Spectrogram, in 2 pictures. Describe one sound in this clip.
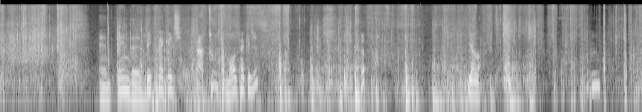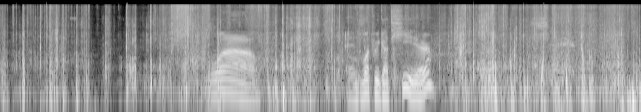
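Cardboard rustles and scrapes as boxes are handled.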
